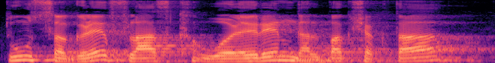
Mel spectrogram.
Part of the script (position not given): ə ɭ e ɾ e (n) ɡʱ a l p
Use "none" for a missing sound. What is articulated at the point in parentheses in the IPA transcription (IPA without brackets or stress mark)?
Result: n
